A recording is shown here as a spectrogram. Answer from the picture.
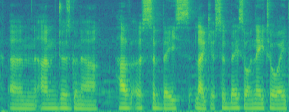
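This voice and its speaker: A man speaking at a moderate pace in a medium pitch, with music in the background. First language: not English. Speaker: music producer youtuber. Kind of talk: tutorial. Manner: halting.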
